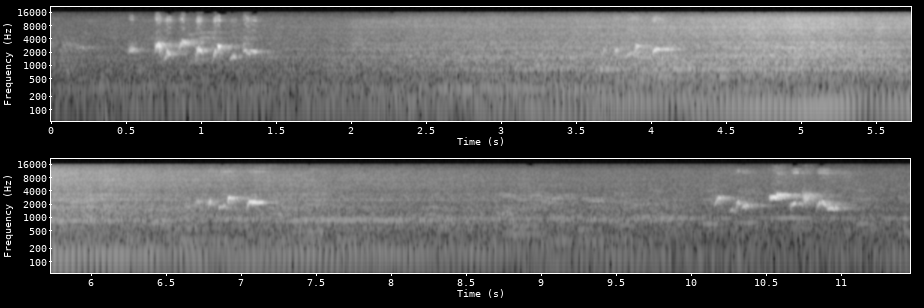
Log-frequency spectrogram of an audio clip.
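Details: A Red-whiskered bulbul (Pycnonotus jocosus) beside a house gives short bursts of bright, chirpy notes in four clusters spaced a few seconds apart, over a faint hum of distant traffic.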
